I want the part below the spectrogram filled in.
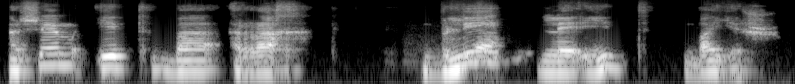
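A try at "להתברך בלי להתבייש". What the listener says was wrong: Ну, хорошо.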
